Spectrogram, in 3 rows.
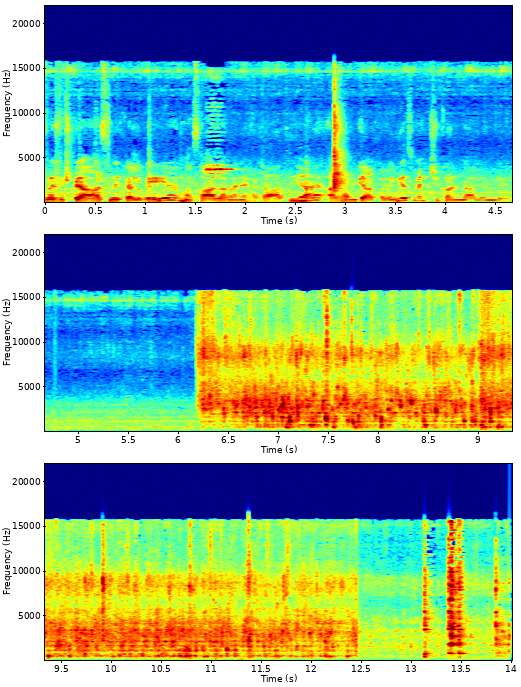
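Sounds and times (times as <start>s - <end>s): chicken sizzling in hot oil: 6.2s - 14.0s.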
